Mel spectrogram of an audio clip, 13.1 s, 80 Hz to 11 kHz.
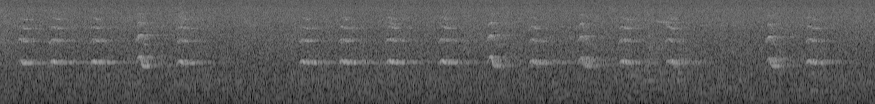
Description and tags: This is a Red-billed Toucan calling from a free-flight aviary indoors. Recorded with a Zoom H2.
waterfall, aviary, toucan, tropical, bird, zoo, indoors, rainforest, exotic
